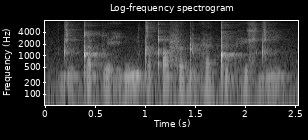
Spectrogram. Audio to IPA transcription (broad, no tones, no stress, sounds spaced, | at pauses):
d i ʊ̯ ǃ æ b p l e ɦ i ŋ͡m i d e qʼ æ f æ ɖ u ɦ æ ǃ e bʱ e x d i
